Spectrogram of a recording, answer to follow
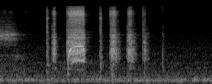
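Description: Handling noise: a quick run of about eight short clicks with one brief rustle among them, from about half a second in to about a second and a half in.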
